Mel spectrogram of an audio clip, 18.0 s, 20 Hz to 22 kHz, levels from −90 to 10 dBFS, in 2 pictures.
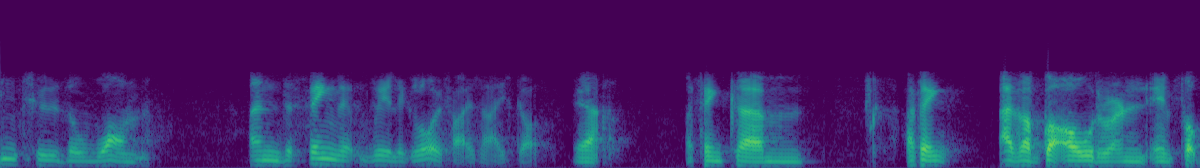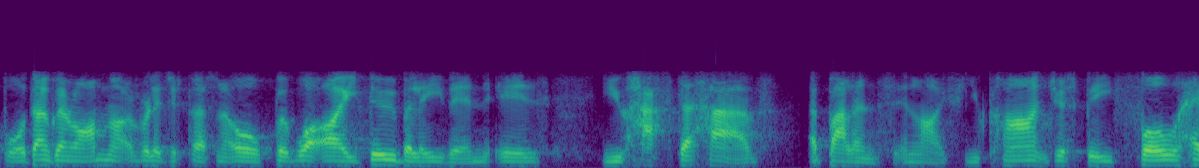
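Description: Thin, boxed-in speech with a buzzy, synthetic edge runs through the whole clip, the sound of the AMR narrowband mobile codec. Energy stops around 3.4 kHz and below roughly 200 Hz, because this phone-line codec samples at 8 kHz and passes nothing above 4 kHz. It rebuilds the voice from a vocal-tract model fed by sparse pulses in 20 ms frames. The damage is plainly audible, which fits a low 7.4 kbps mode.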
